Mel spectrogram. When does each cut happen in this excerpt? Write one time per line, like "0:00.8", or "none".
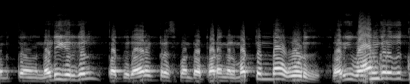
0:03.2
